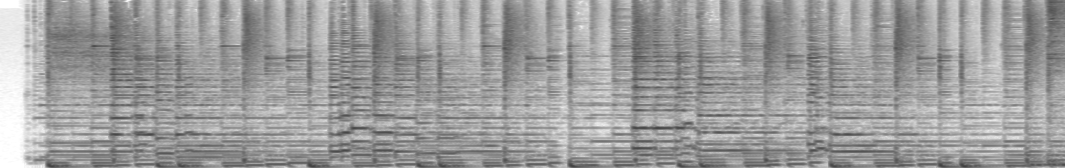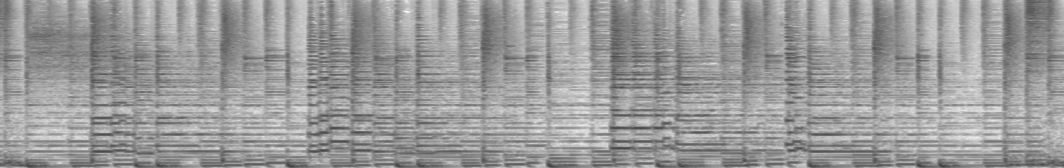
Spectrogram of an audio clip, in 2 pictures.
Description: Guitar

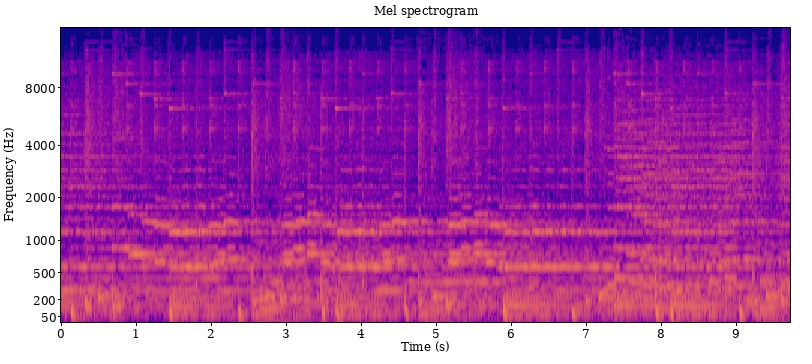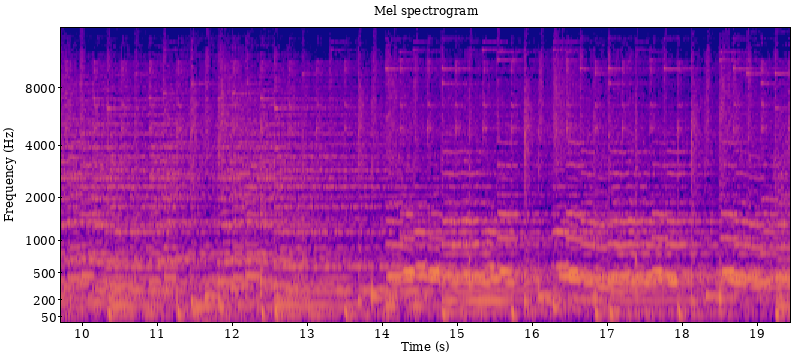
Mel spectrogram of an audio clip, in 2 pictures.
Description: Violin

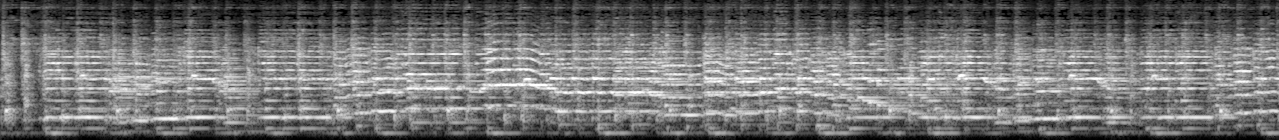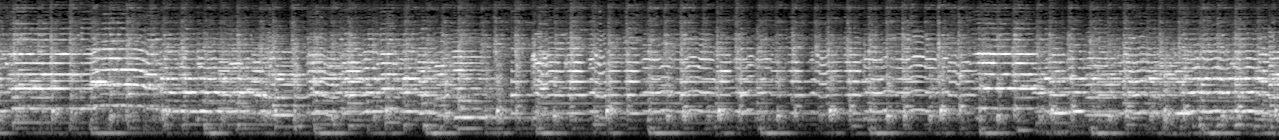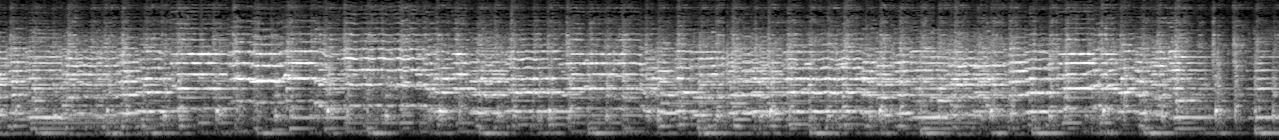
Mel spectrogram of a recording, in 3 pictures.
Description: Violin

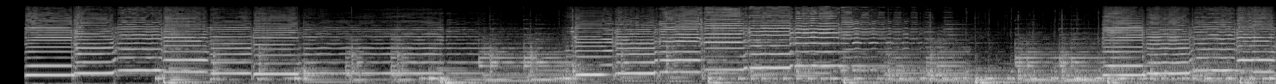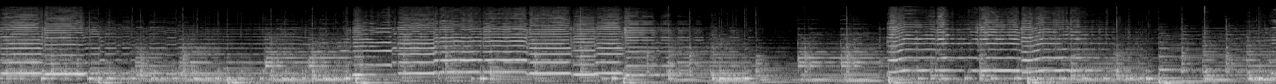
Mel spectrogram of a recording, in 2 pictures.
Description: Violin

